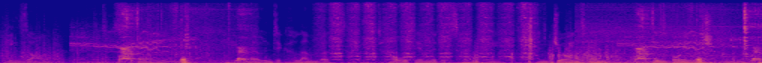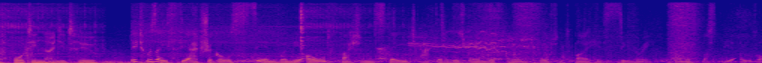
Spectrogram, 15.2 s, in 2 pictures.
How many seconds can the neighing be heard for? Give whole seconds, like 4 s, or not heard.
5 s.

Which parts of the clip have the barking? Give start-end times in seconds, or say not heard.
1.1-2.6, 6.3-7.8, 11.3-12.8.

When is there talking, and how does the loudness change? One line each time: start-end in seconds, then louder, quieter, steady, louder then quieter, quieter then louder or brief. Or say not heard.
0.0-15.2 louder then quieter.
